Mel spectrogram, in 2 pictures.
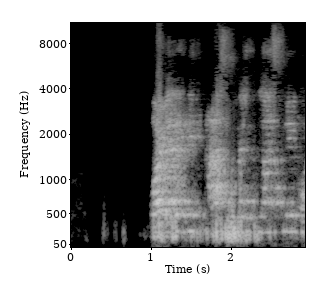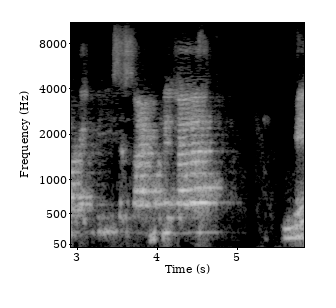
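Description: A young man speaks calmly and clearly, close by.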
